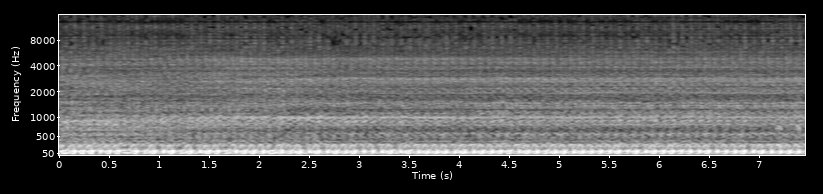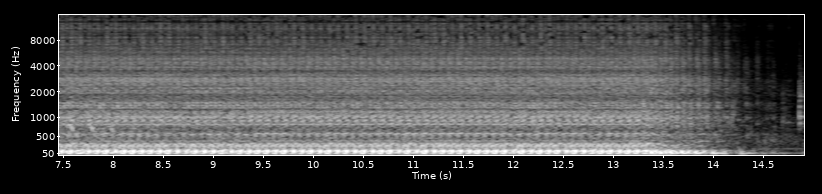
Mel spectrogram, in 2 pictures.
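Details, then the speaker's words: 1971 Triumph T120 650cc twin after pilot jet work and mixture adjustment: steady, even low idle beat for about thirteen seconds, then clean shut-off; healthy, running like a top. "It's running like a top. And that's the effect of Pilot Jet."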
